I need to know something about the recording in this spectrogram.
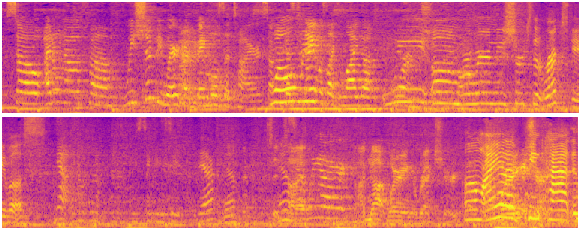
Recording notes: We are LIVE at Pandemonium in Latonia, KY.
